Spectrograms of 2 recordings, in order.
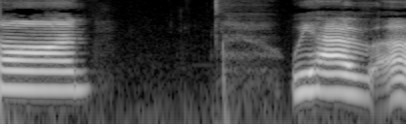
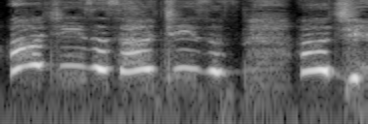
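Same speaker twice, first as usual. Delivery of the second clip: calling on Jesus. Retold or imitated. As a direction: call out to Jesus in a high mock panic. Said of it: "I'm like, I'm calling".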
